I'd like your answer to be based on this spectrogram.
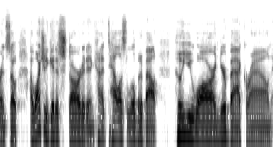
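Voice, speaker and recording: A man's voice: medium pitch, no echo. Chatty male host, dry sound. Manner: chatty, lots of "you know" and "kinda" fillers. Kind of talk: casual interview.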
